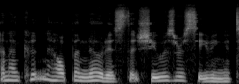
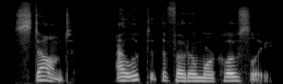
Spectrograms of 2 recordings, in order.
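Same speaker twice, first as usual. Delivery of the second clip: ordinary delivery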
